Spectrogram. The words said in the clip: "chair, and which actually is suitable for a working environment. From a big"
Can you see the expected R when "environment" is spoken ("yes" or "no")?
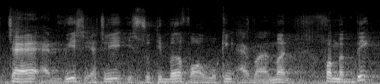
no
